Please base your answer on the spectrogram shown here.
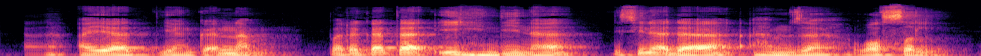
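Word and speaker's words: اهدنا: na perlu diperhatikan hati-hati pada pengucapan huruf nun di sini seringkali terbaca dengan tebal ihdin karena ada huruf Shad yang tebal setelahnya tapi dibaca dengan vokal na ih pada kata ada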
